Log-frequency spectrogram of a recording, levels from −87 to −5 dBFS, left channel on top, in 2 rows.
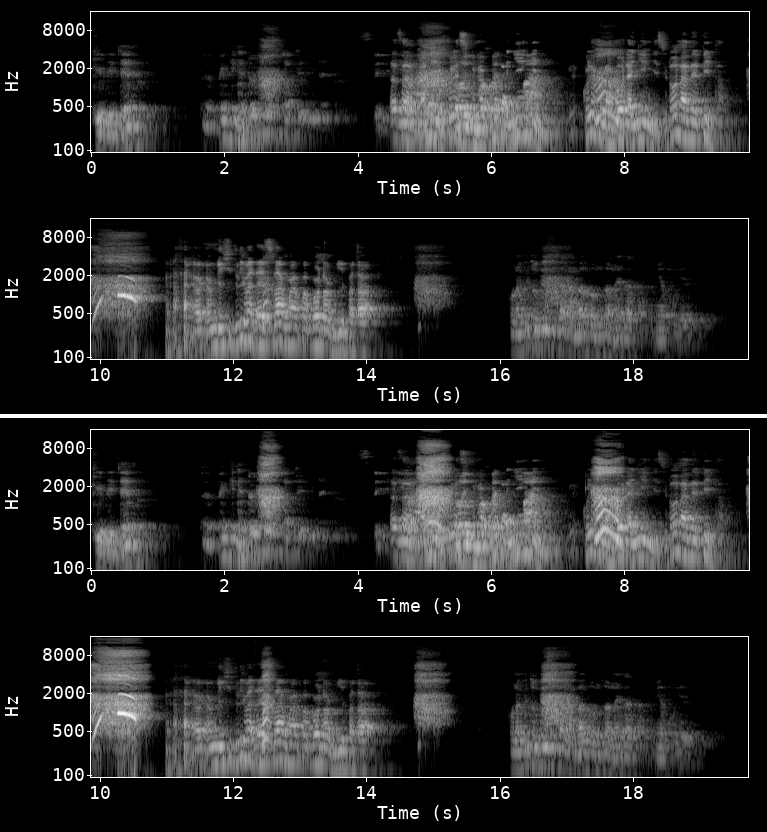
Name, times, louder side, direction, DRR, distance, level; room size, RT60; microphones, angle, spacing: voice 1, 0.0-0.7 1.6-3.5 4.2-6.7, equal, 40° right, -1 dB, 3.6 m, -38 dB
sound 1, 2.5-2.9 4.9-5.4 7.5-8.0 9.8-10.8 12.4-12.6 14.7-15.2 16.6-17.1, right 8 dB, 65° right, 0.3 m, -24 dB
voice 2, 4.5-6.8 7.2-9.5 11.0-14.1, left 2 dB, 35° left, 5 dB, 0.8 m, -36 dB
voice 3, 16.1-18.8, right 1 dB, 90° right, -3 dB, 5.8 m, -45 dB
19.0 x 6.9 x 4.6 m, 0.91 s
head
